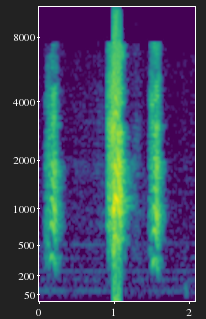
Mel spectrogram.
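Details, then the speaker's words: Three short, abrupt throaty vocal bursts, the middle loudest, sudden and isolated, from a person with Tourette syndrome describing a loud tic, during a don't-move challenge: vocal tics. "But yeah, I don’t like it because it’s, it’s so loud, and I don’t want to be loud in public."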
